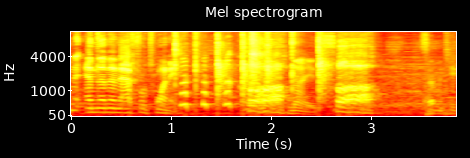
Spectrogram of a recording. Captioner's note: laughs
